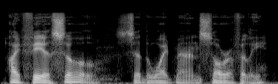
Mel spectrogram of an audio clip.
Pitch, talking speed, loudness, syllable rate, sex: 80 Hz, 170 wpm, -20 LUFS, 5.0 syllables/s, male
